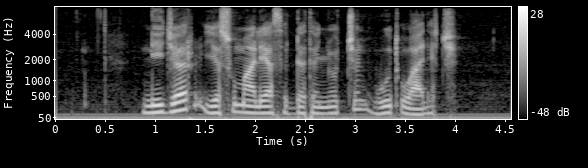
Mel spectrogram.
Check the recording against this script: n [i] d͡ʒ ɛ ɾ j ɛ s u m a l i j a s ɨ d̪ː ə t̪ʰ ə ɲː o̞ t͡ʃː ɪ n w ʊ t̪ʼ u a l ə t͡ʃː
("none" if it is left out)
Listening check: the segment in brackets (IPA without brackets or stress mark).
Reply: i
